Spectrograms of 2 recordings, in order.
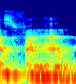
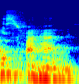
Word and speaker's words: Isfahan: sebuah kota di Iran yang bernama asfahan atau isfahan ada yang membacanya asfahan atau Subhan itu sebuah kota yang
